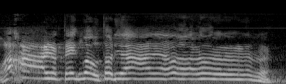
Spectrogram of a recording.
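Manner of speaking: mock shout of authority. Preacher mocks those who think authority means shouting, slow high mock shout. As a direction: ham up a preacher bellowing his own authority. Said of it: "eso significa gritando".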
